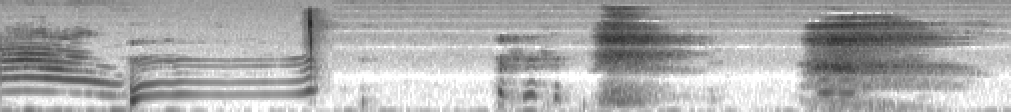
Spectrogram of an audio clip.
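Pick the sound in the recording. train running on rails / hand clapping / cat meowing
cat meowing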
